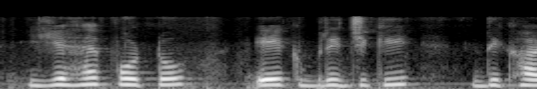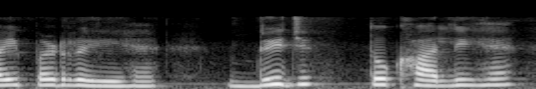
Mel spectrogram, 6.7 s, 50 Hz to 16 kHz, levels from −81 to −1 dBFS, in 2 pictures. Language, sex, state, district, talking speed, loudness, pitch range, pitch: Hindi, male, Bihar, Saharsa, 135 wpm, -16 LUFS, 215-245 Hz, 230 Hz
